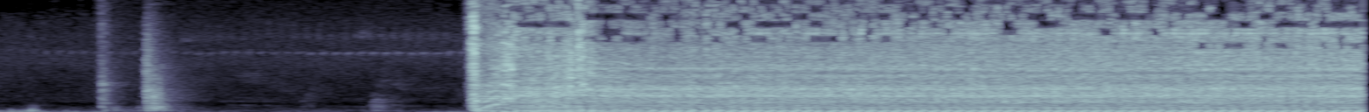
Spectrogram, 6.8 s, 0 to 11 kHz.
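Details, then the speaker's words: 2007 John Deere Z425 zero-turn with new replacement Briggs & Stratton engine, muffler now refitted, engine hot: catches and settles to a smooth, even idle with no misses or rattles; healthy. "beautiful wouldn't you say yes it's hot too beautiful and hot"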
